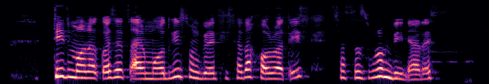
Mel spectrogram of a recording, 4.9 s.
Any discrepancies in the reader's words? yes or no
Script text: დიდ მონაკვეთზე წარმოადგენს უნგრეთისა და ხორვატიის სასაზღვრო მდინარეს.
no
